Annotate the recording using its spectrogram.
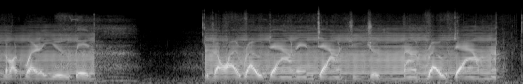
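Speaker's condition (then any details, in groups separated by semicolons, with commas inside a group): Laryngeal cancer with laryngectomy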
